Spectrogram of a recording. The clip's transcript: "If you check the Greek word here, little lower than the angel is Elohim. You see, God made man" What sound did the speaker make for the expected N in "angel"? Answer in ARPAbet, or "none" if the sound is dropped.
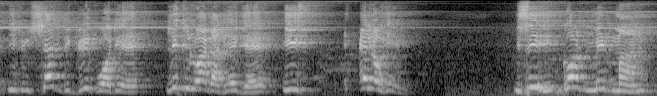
none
